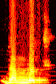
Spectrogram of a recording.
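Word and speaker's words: زمرد: contohnya seperti yakut dan zamrud, batu zamrud, zumurrud, kalau di sini bacanya zumurrud itu ada.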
